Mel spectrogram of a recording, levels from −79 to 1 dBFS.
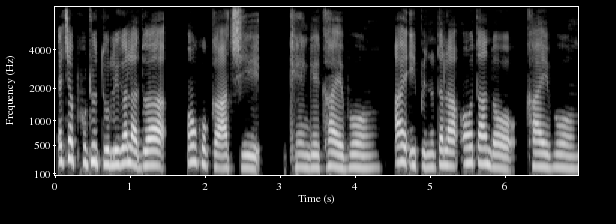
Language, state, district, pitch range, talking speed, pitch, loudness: Idu Mishmi, Arunachal Pradesh, Lower Dibang Valley, 175-220 Hz, 110 wpm, 185 Hz, -16 LUFS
